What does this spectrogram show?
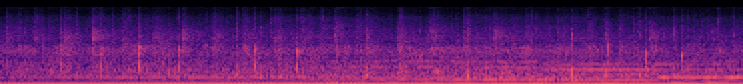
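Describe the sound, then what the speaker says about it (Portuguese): A church congregation claps along at moderate distance, with scattered, fairly steady hand claps over a constant low hum of the room's sound system. "Vamos aplaudir ele bem forte,"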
